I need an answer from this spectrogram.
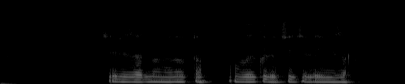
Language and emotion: Russian, neutral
